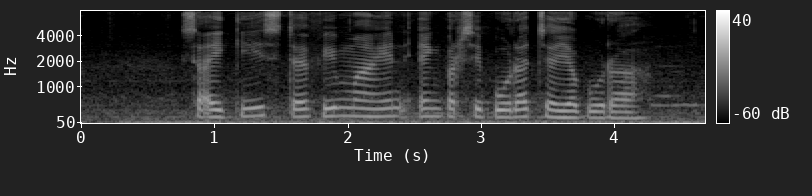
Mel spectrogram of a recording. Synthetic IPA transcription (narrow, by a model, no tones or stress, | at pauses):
saʔikist̪ɛfimaɪnɪŋpərsipuɾadʒ̥a̤japuɾa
